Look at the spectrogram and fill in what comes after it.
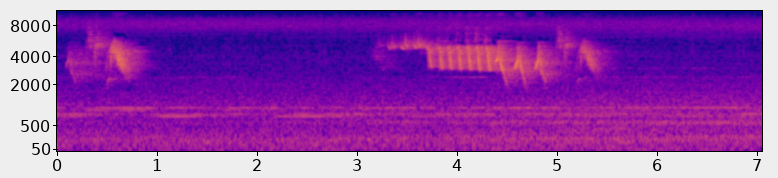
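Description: A small bird calling: a short high call, then a few seconds later a phrase of a rapid high trill of a dozen or so notes ending in a few falling notes.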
